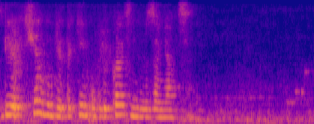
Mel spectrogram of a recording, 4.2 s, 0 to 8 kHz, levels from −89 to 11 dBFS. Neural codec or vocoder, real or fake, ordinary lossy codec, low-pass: codec, 44.1 kHz, 2.6 kbps, SNAC; fake; Opus, 16 kbps; 7.2 kHz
